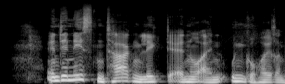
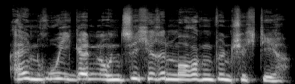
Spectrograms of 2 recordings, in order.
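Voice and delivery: high-voiced turtle character; turtle's greeting; 12 semitones higher, 4 dB louder than usual. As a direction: wish a safe morning in a high, careful turtle voice.

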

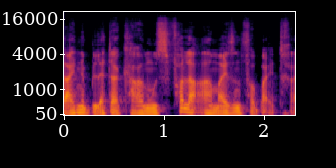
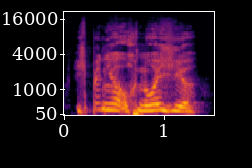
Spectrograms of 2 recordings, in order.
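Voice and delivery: loud, high-pitched grumble; a sullen animal character, pitched up; grumpy grumbler; 13 semitones higher, 8 dB louder than usual. Acted. Newcomer answers the beaver, grumpy. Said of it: "brummte der Spitznasige".

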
